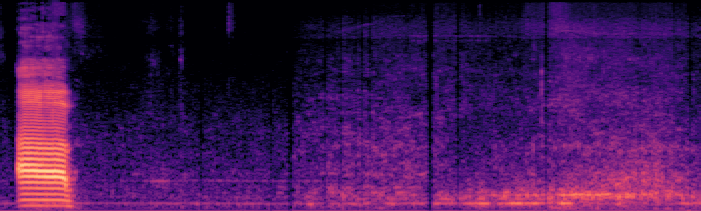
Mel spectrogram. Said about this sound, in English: Wicked Weed Brewing truck passing us by.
